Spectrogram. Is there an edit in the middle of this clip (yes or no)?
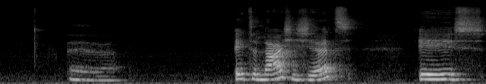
no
